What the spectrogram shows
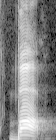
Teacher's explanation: دونوں ہونٹوں سے نکلتا ہے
